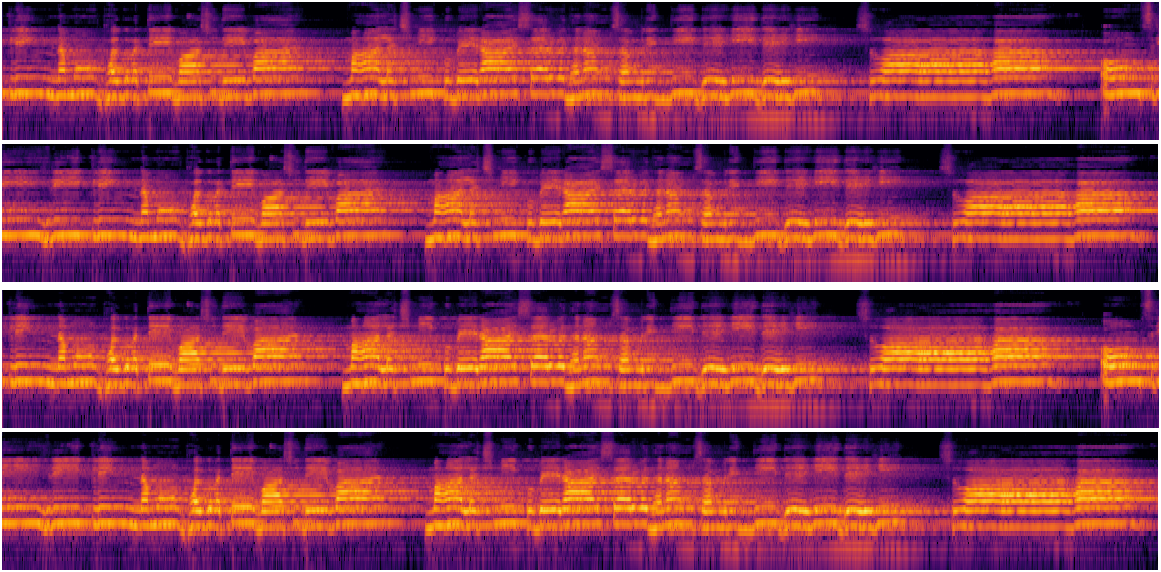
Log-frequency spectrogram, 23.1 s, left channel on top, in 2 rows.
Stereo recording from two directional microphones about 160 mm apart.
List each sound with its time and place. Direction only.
0.1 s mantra: 25° right (ahead or behind)
8.8 s mantra: 25° right (ahead or behind)
12.1 s mantra: 25° right (ahead or behind)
